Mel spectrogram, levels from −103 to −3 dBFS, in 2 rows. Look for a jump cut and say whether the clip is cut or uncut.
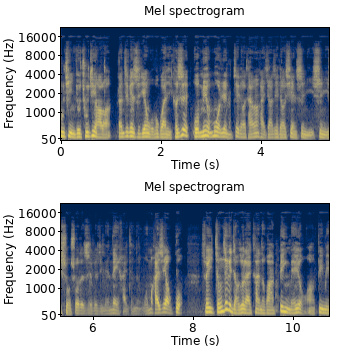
cut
